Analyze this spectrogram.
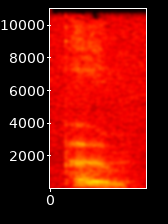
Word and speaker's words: poem: short e1 sound and don't be tempted to imitate affected people who pronounce poem without saying the e at all just the long one as though it rhymed with home poem it's very irritating now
